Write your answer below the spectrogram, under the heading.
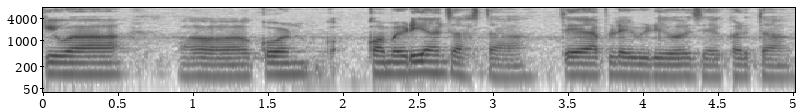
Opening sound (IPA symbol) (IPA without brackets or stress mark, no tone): k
